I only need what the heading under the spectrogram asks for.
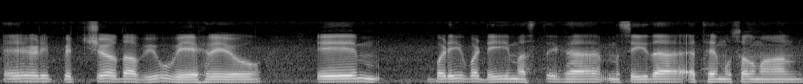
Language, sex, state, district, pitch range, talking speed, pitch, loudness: Punjabi, male, Punjab, Kapurthala, 120-130 Hz, 125 wpm, 125 Hz, -15 LUFS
